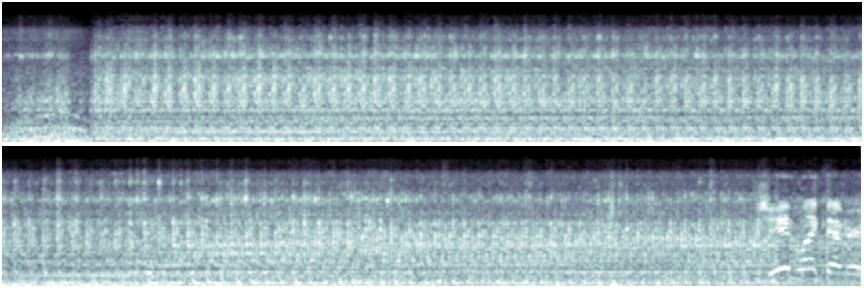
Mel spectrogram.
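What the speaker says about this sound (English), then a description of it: "Kubota tractors and equipment have very high compression motors, which is why they start hard in the cold." High-compression Kubota tractor diesel engine cranking and starting in the cold, a loud, rough, clattering run that settles into a steady idle and stays close throughout, with speech heard at times.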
